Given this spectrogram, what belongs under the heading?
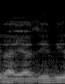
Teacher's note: لیکن زیر کی وجہ سے را کو باریک پڑھنا ہے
